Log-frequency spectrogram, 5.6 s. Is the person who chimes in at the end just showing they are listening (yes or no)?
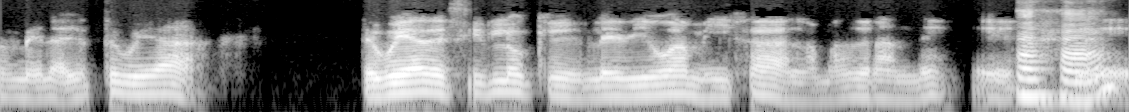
yes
